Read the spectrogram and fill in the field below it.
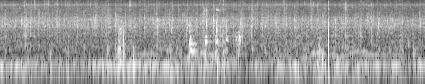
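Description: Spices frying in hot oil in a pan for a village-style fish curry, with a quiet, continuous sizzle and occasional scrapes from stirring, and no talking.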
